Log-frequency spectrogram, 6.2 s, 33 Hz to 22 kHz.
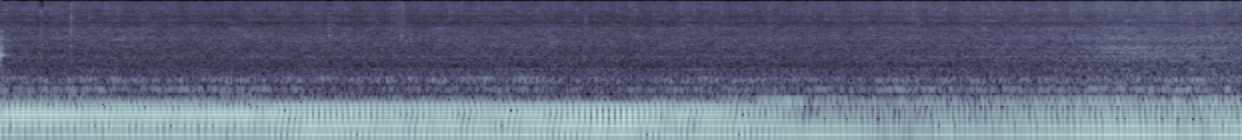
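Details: Rebuilt Audi RS3 DAZA engine idling with A/C on and exhaust flap open: a deep even rumble with a steady low beat and a slight dip and recovery in revs. Runs smooth, normal.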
